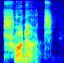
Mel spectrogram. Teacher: pro gets this the emphasis and duct gets the smaller emphasis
